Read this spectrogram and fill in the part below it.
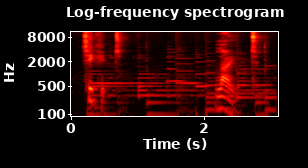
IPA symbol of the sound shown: t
